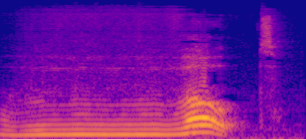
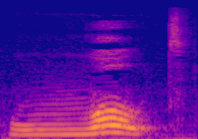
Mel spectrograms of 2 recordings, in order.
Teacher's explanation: you may be replacing your V sounds for w sounds be careful not to do this the word is not WOTE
